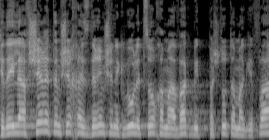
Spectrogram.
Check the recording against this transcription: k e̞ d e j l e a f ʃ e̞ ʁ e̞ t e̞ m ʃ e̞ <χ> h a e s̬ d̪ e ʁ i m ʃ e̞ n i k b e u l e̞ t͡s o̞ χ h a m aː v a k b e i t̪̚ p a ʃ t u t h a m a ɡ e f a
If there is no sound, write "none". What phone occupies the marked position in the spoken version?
χ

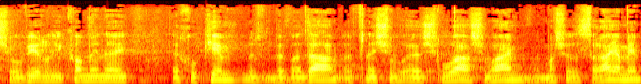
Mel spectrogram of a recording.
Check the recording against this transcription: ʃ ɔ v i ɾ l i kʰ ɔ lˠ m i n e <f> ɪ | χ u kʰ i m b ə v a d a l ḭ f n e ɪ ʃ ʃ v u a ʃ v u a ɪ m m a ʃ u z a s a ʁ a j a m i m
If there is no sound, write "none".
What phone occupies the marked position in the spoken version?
none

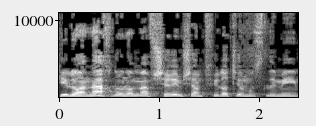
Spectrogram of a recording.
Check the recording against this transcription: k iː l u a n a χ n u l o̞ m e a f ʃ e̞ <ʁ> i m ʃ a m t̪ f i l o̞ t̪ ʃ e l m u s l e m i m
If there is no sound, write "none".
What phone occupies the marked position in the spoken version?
ʁ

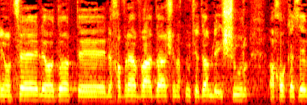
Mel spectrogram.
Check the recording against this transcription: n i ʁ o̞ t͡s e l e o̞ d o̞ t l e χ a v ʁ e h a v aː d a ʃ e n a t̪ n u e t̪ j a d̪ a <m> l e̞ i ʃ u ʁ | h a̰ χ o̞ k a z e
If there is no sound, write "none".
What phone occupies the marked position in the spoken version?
m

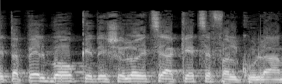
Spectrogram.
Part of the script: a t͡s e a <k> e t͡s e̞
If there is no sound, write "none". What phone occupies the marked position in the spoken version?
k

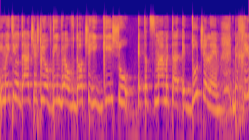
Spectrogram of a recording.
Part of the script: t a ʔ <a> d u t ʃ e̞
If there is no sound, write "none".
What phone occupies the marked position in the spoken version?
e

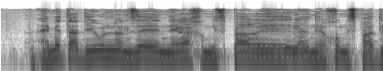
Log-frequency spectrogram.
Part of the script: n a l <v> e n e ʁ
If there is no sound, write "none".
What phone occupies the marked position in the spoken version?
z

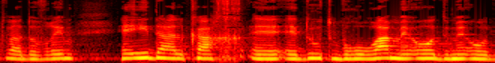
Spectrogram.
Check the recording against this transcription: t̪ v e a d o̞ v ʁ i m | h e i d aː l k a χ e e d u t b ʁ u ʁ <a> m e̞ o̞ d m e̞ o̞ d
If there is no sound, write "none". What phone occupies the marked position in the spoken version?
a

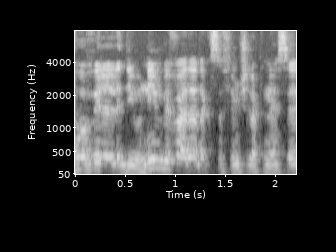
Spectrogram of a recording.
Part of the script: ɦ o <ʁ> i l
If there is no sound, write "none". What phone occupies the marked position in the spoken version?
v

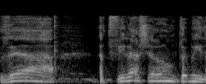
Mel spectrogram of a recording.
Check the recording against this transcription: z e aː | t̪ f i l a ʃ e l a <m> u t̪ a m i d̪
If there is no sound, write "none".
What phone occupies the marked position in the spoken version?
n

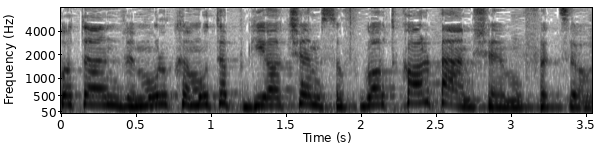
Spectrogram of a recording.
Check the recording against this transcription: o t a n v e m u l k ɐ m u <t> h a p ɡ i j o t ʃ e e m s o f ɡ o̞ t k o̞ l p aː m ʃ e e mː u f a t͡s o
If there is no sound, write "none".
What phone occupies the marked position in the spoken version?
t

